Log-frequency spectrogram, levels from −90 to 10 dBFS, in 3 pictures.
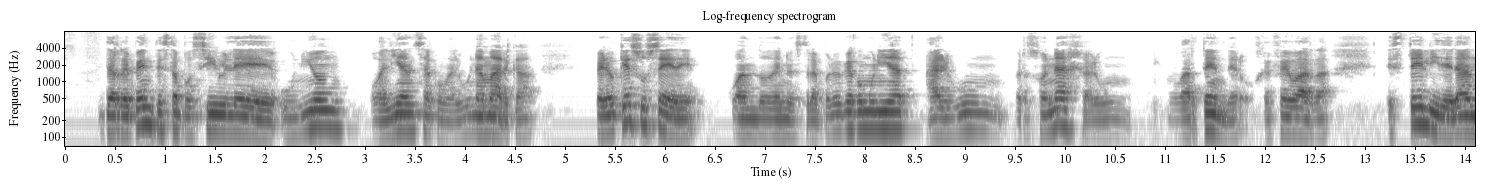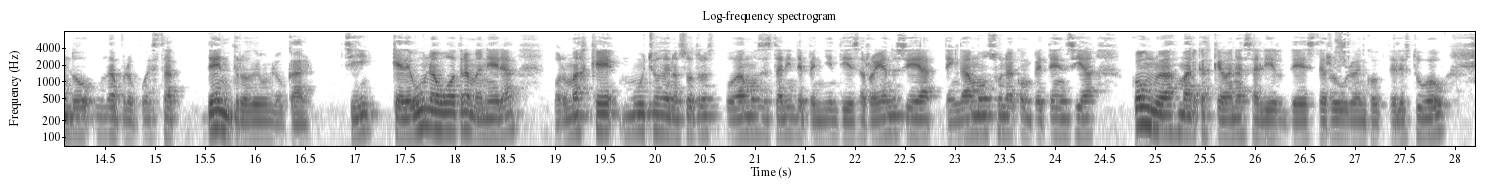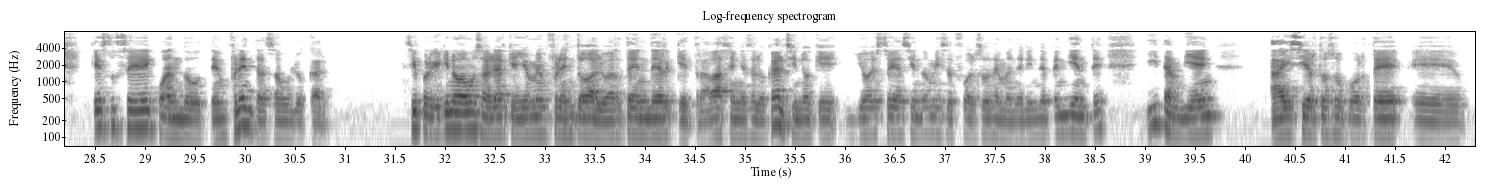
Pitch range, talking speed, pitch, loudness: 105-130 Hz, 160 wpm, 115 Hz, -26 LUFS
